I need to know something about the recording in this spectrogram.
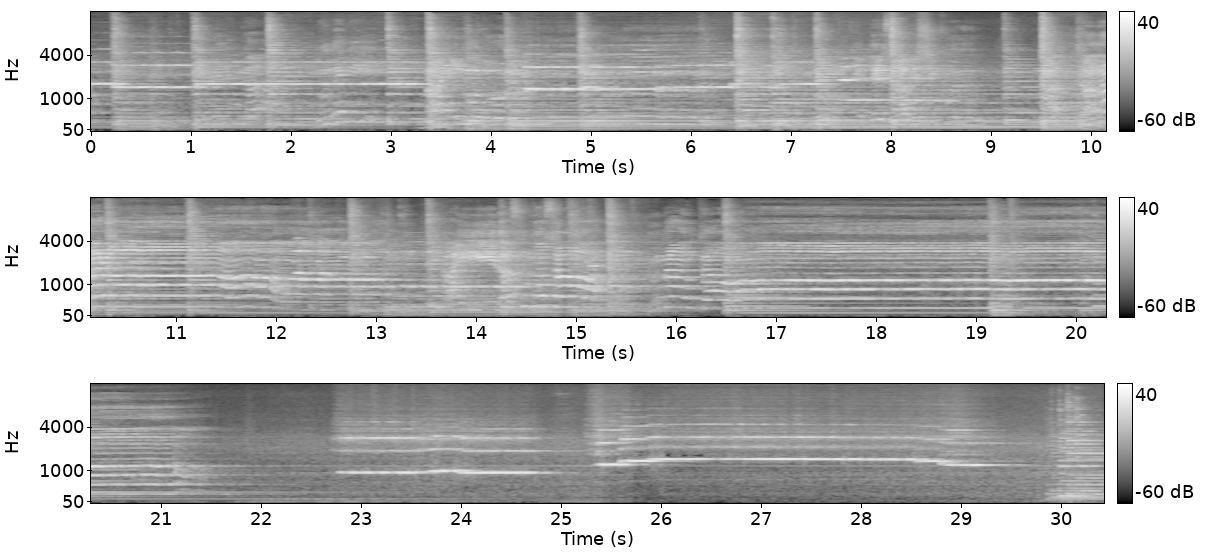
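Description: Shinobue (Japanese bamboo transverse flute) playing a melody over a strummed acoustic guitar. About two-thirds of the way in the guitar drops out, and the flute plays long held notes on its own, broken by short pauses.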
